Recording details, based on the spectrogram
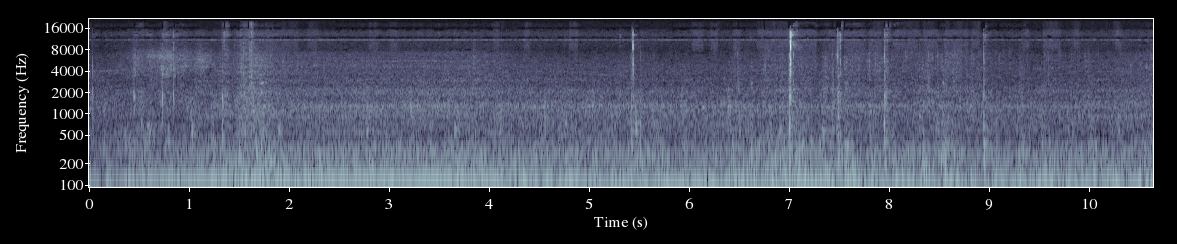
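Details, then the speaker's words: Duramax GMT800 truck, recorded under the dash while driving after replacing the worn plastic steering column bearing with a stainless steel one: steady road rumble and light suspension taps, no column clanking. "so you can hear the typical you know suspension and stuff in the truck but nothing out of the steering column"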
